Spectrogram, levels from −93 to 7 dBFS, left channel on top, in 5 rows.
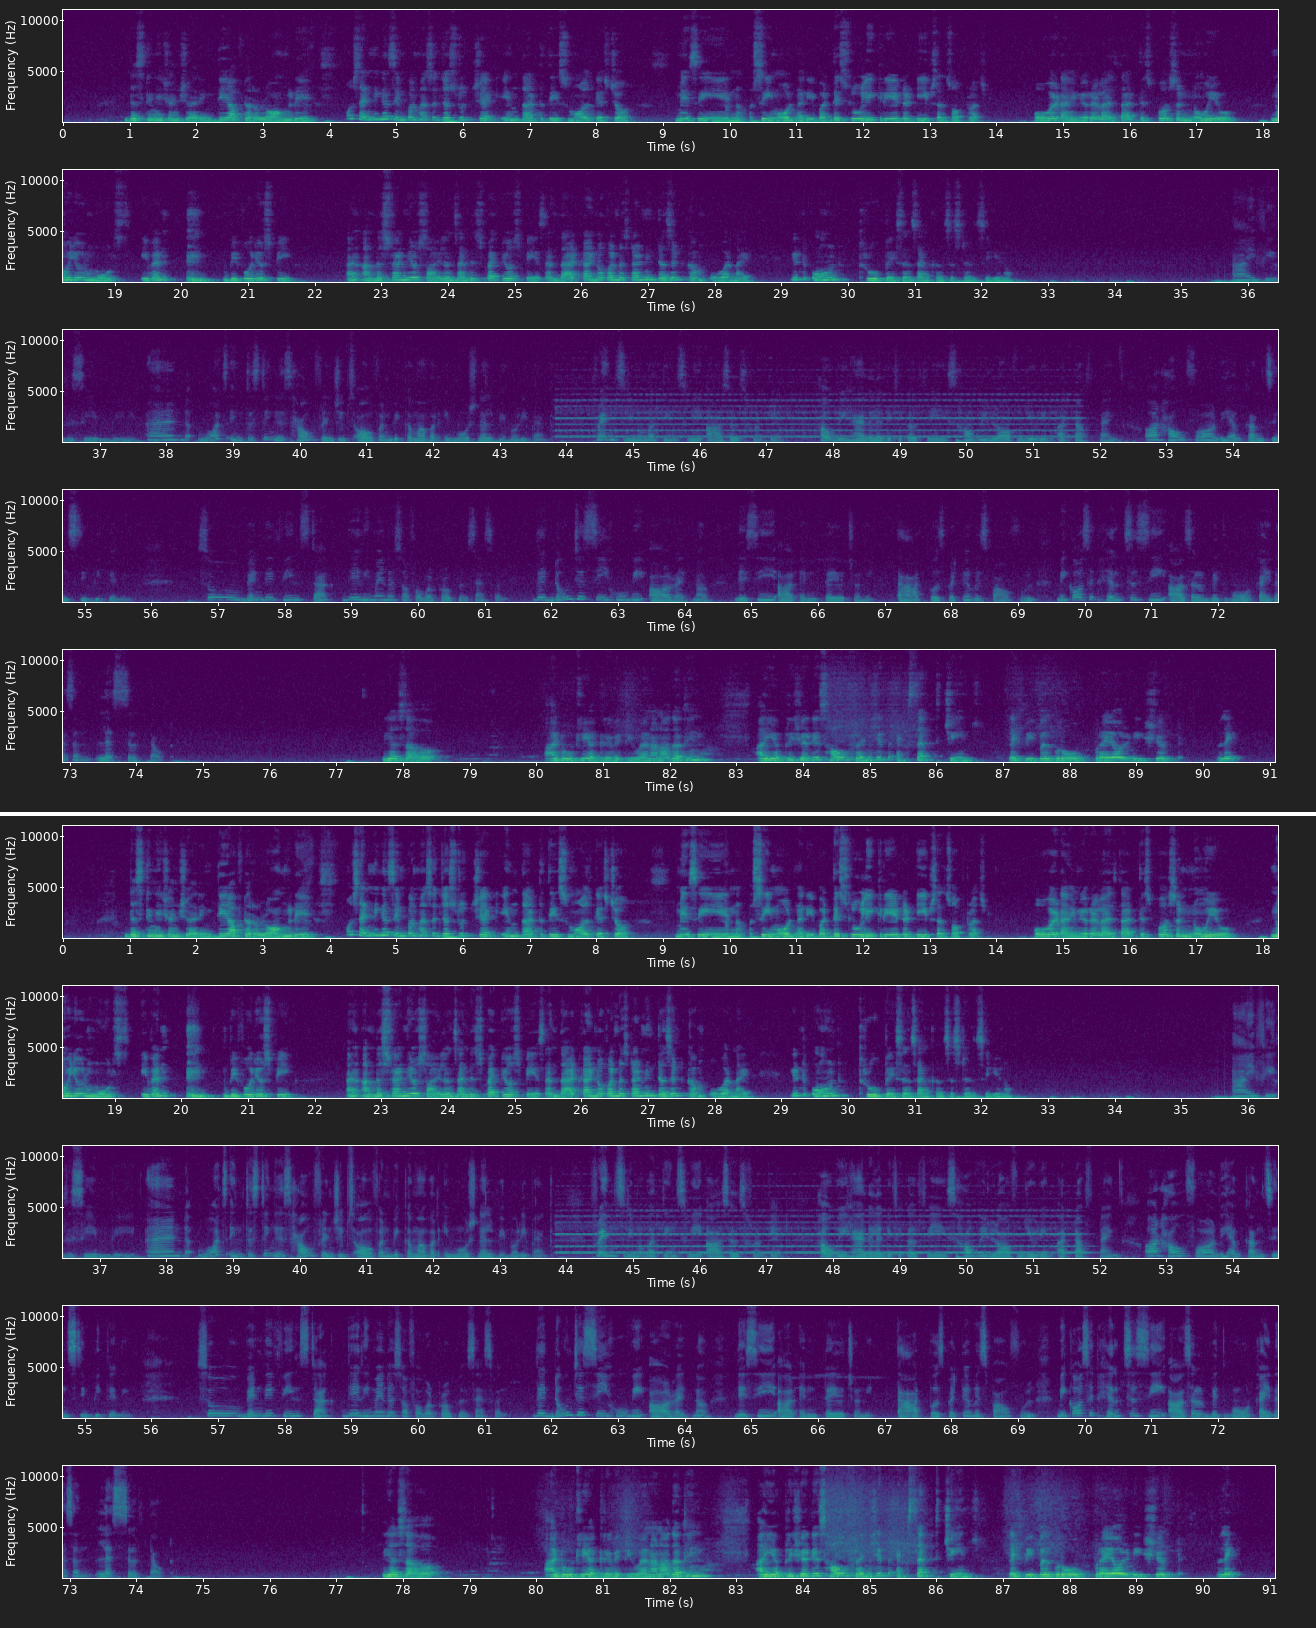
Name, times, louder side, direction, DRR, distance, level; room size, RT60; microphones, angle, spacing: voice 1, 0.9-4.0 4.3-8.5 9.2-13.8 14.6-17.6 18.1-21.7 22.5-28.6 29.1-32.6 77.7-78.6 80.1-86.6 87.1-89.7 90.2-90.6, right 4 dB, 45° right, 0.4 m, -28 dB
voice 2, 35.5-43.7 44.0-47.2 47.8-56.2 56.7-61.3 61.7-66.8 67.2-74.4, right 2 dB, 70° right, 1.3 m, -47 dB
Bowed string instrument, 43.8-52.1, right 7 dB, ahead, 2.2 m, -49 dB
6.3 x 6.1 x 4.9 m
head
